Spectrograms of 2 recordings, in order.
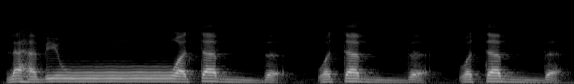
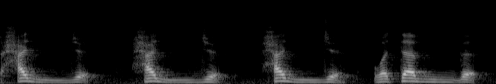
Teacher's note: The Qalqalah Akbar, the strongest strength when the letter is in the end of an ayah or at the end of ayah with shadda. In this level, the echo is strong.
